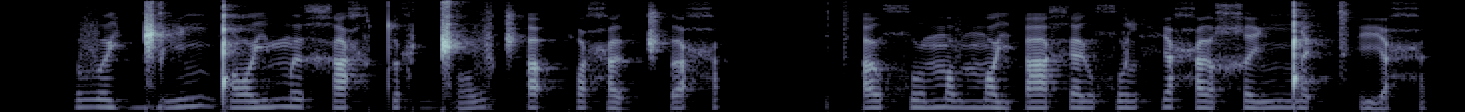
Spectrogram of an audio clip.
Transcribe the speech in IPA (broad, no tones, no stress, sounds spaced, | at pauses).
v ɘ j ɡ͡ǁ i ŋ͡ǃ ɔ j m ɘ x a ħ tʷ ə ħ ɡ͡ǁ ɔ v t͡ʃʼ a ʔ qʷ a ħ ɘ ʔ t͡ʃʼ ə ħ | t͡sʼ a χʷ ɘ m ɒ v m ɒ j ʔ a x ɛ j χʷ ɘ l h i ħ ɘ χ i ŋ͡ǃ e ʔ t͡sʼ i ħ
